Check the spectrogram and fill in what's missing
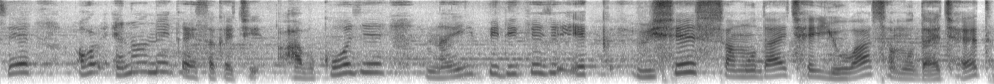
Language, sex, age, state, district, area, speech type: Maithili, male, 30-45, Bihar, Purnia, rural, spontaneous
